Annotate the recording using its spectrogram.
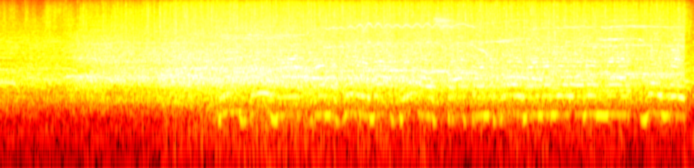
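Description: A large crowd cheers and shouts loudly.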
